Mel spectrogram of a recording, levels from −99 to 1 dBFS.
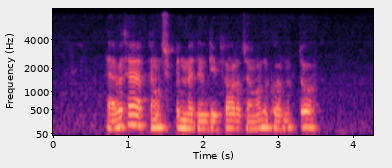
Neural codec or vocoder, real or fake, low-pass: autoencoder, 48 kHz, 128 numbers a frame, DAC-VAE, trained on Japanese speech; fake; 7.2 kHz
